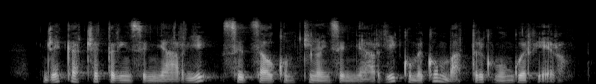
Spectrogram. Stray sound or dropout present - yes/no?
no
